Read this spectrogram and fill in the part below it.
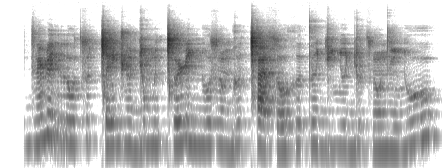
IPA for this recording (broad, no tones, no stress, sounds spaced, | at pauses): d͡z ẽ ɳ i r u t͡s u ǀ e d͡ʒ õ ɟ ɔ m ĩ ǀʰ ɯ ɳ i ɲ u z ũ ɡ ɯ ǀʰ a s o x ɯ t̪ ɯ ɟ i ʎ ɔ ɟ u t͡s ũ d ĩ ʎ u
